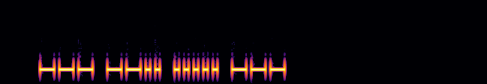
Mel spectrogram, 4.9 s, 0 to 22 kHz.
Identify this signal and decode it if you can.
Morse code, heard as a keyed tone, about 25 wpm, 700 Hz. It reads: OZ5O
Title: DXCC-100 Call Signs - 4 Characters - Repeated 2x - 25wpm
